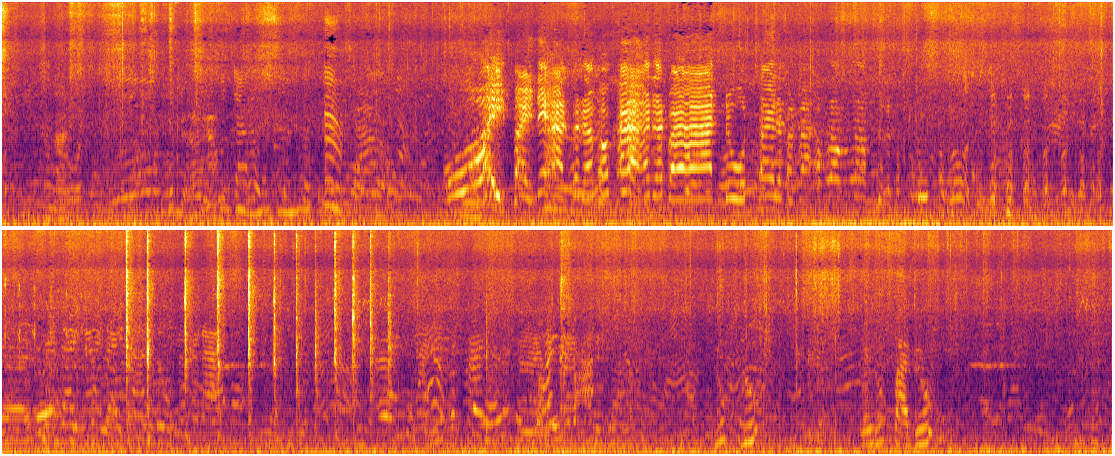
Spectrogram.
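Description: A crowd of men and women chatter and call out nearby, outdoors.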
